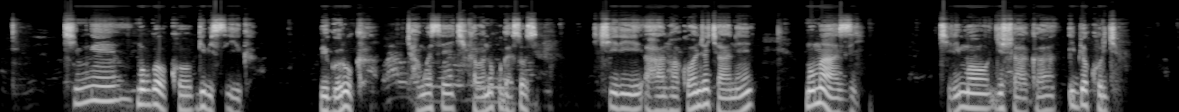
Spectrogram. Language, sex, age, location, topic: Kinyarwanda, male, 25-35, Nyagatare, agriculture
